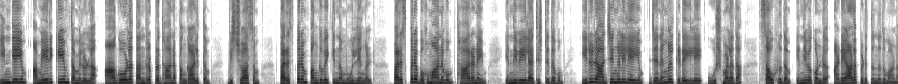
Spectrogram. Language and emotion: Malayalam, neutral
